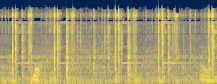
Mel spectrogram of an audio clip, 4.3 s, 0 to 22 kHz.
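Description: A string of sharp metallic clicks and clacks from a 1939 ABT Fire and Smoke penny arcade target pistol game, its spring-driven clockwork spinning the reels while the pistol fires a ball at the targets. The shot misses.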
